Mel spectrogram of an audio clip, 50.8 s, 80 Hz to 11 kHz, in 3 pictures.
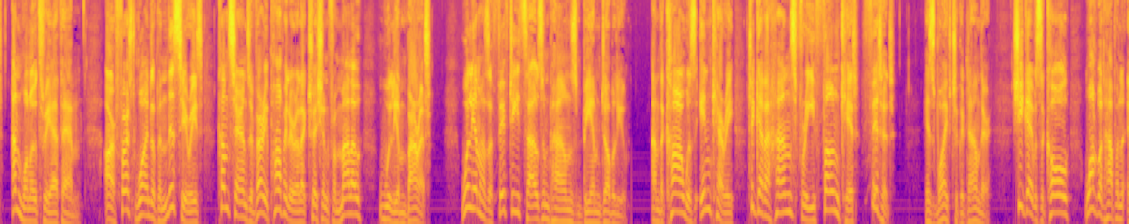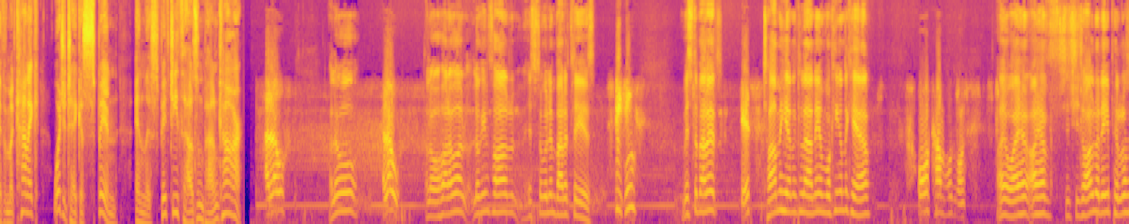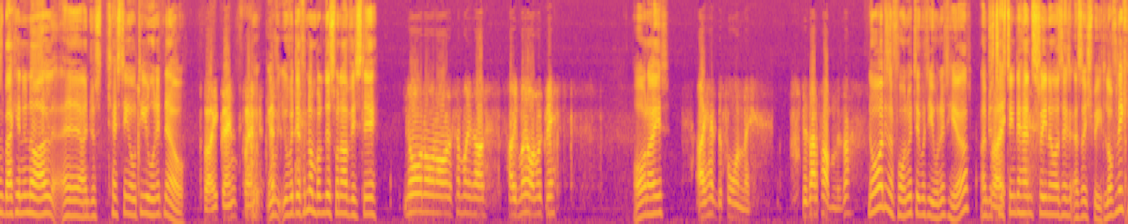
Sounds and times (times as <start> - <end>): Speech: 0.0 - 21.2, 21.9 - 26.6, 27.2 - 30.0, 30.6 - 42.3, 45.9 - 50.8.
